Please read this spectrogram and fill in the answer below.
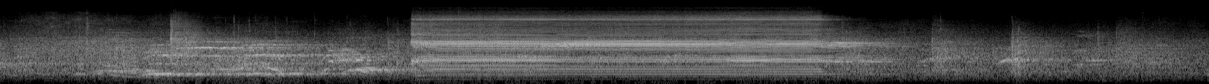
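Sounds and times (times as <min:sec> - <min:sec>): rink and crowd noise: 0:00.0 - 0:12.0
scoreboard buzzer blaring: 0:04.1 - 0:09.1.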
